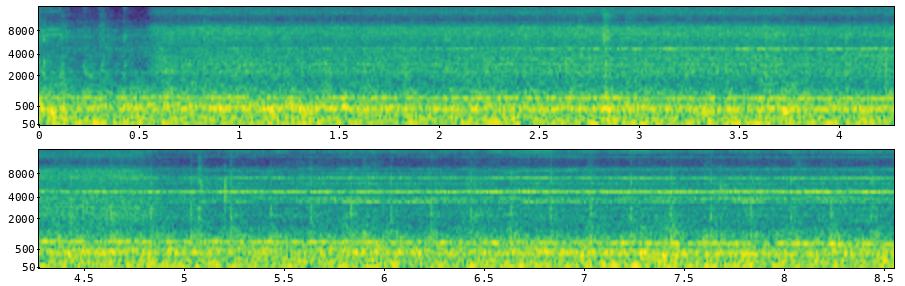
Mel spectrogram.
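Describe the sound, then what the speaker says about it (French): Passenger train on the Alpine line from Grenoble to Veynes pulling into Saint-Georges-de-Comiers station: a steady loud rumble of rolling stock with a high wheel squeal and faint rail clatter throughout, no voices. "on arrive en gare de Saint-Georges-de-Comiers"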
